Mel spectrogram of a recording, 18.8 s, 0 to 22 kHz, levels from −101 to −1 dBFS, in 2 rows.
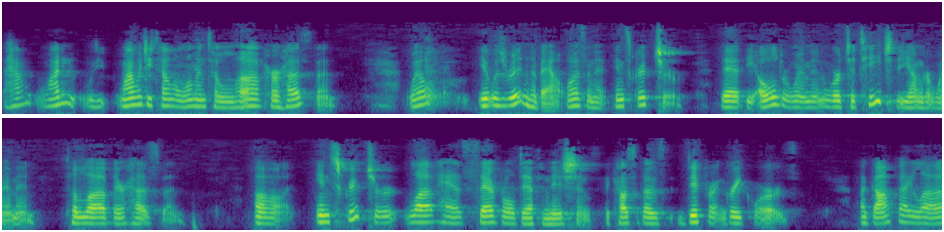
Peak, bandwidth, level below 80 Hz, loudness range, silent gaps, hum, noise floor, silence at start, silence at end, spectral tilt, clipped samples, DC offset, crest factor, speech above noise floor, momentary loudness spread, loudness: -2 dBFS; 11 kHz; -66 dBFS; 3 LU; none; none; -66 dBFS; 0 s; 0 s; -4.5 dB/octave; under 0.1%; under 0.1%; 20 dB; 45 dB; 12 LU; -22 LUFS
